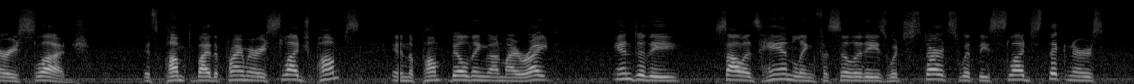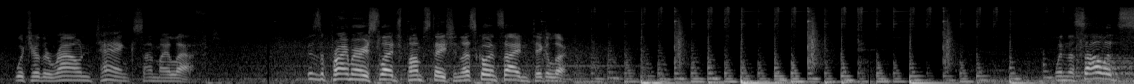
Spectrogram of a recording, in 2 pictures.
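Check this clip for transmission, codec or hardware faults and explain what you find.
Four holes come from a gap between stream segments: 1.98 s (7 ms), 3.98–4.01 s, 14.01–14.03 s and 20.02–20.05 s. At 2-second segment joins, timestamps leave space the player fills with silence. The result is hard-edged dropouts: flat silent runs in the waveform, blank vertical stripes on a spectrogram.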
